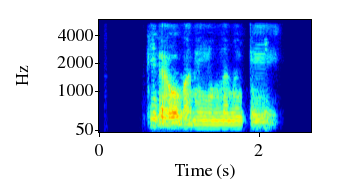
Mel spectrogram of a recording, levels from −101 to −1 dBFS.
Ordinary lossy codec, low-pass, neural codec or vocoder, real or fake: AAC, 32 kbps; 5.4 kHz; codec, 24 kHz, 0.9 kbps, WavTokenizer, medium music audio release; fake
